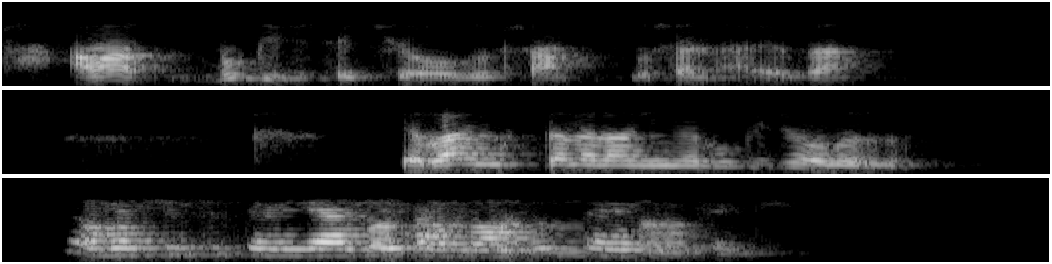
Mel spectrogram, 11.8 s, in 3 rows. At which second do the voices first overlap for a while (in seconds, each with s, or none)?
9.1 s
